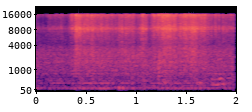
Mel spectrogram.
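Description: Electric stand fan humming steadily at a low level.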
